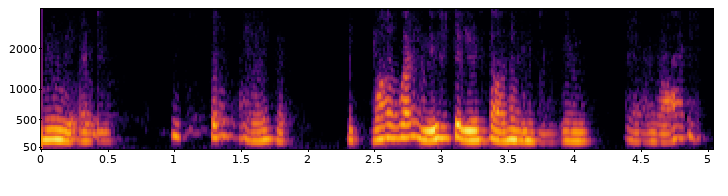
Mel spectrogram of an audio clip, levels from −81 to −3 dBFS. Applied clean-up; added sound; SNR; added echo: neural mask model DeepFilterNet 3.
